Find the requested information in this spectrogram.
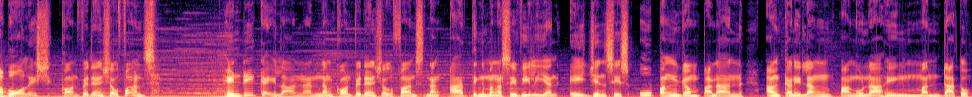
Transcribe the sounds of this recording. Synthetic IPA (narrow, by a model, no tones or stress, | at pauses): ʔɐbolɪʃkonfɪd̪ɛnʃɐlfand̪s | hɪnd̪ikɐʔɪlaːŋɐnːɐŋkonfɪd̪ɛnʃɐlfand̪snɐŋʔaːt̪ɪŋmɐŋasɪviljɐnejd͡ʒɛnsisuːpɐŋɡɐmpɐnan | ʔɐŋkɐnɪlaŋpaŋʊnaːɦɪŋmɐnd̪aːt̪o̞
